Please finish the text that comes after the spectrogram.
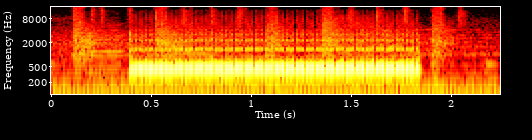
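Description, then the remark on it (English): A steady telephone dial tone, heard while placing a call to an interview guest, hums loud and clear for about a second and a half, cutting in and out abruptly against a quiet background. “We're about to call on the phone line.”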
